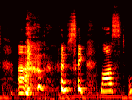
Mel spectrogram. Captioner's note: laughing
